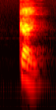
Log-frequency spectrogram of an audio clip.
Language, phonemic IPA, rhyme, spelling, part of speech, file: Dutch, /kɛi̯/, -ɛi̯, kei, noun, Nl-kei.ogg
- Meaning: 1. cobble, cobblestone 2. pebble 3. boulder 4. someone who's an expert at something, whiz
